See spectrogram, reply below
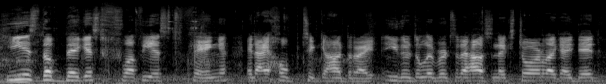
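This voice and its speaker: Casual podcast co-host, man, bright tense tone, quick quips, faint hiss. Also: a little high, fairly even intonation. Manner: reacts with short quips.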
